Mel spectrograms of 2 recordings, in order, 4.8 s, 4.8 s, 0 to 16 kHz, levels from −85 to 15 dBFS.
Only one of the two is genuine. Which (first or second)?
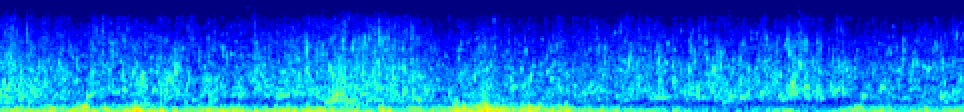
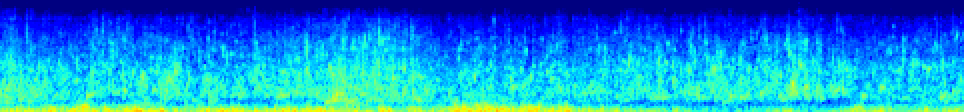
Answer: first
